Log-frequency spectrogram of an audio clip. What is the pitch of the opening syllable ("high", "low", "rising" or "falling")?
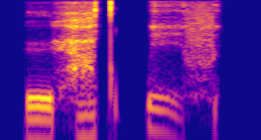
low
